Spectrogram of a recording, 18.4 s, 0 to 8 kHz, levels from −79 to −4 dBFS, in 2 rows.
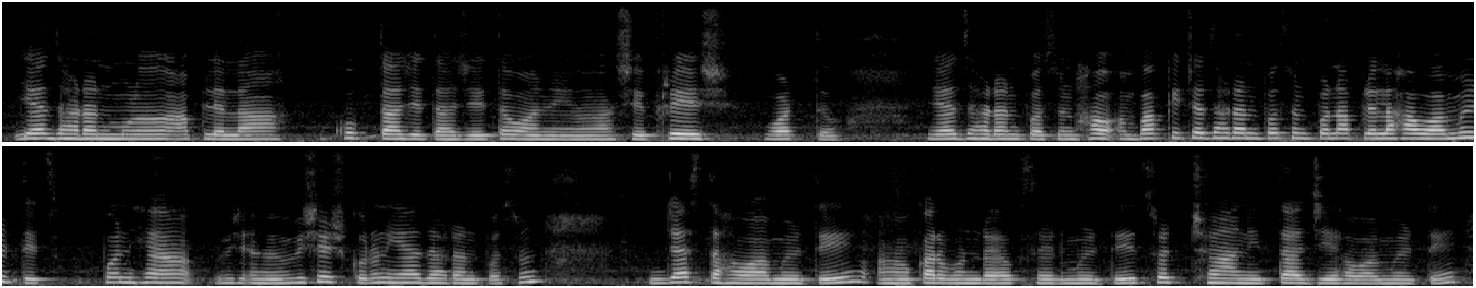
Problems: none marked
